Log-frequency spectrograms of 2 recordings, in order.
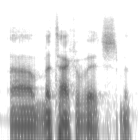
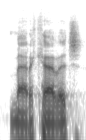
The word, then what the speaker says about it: Matakevich: Am I saying his name wrong? Yeah, Tyler Oh Matakevich. God, I'm saying his name so That's okay. brutal. So I think Matakevich. There you go. I got it. You got Matakevich it.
